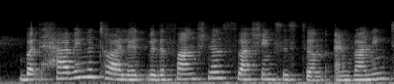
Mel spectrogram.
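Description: No technical faults can be heard in this speech clip. It carries the bandwidth of wideband telephone coding, with speech reaching up to about 7 kHz, a faint hiss in the upper band and a slight graininess in the lower band, which fits G.722 running at 48 kbit/s.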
